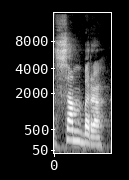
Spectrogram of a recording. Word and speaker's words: Sumburgh: My family lived on the mainland, on the southern tip at Sumburgh, which, you know, that's how they say it there. It's like Edinburgh.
